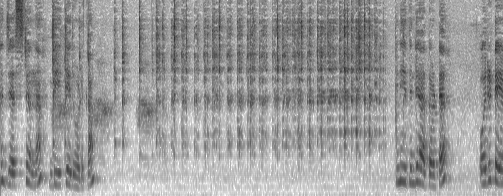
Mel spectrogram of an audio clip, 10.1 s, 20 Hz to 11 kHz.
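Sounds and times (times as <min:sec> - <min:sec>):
whisk clicking against bowl: 0:01.0 - 0:07.8.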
